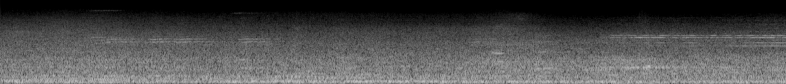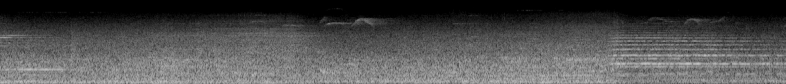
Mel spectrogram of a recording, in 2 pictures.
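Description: Steady road-traffic noise, with a horn sounding for about two seconds near the end.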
